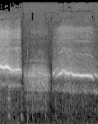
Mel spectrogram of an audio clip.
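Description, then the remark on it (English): A voice imitates a woman's high, thin whistling breath through the nose, two drawn-out wheezy tones with a short gap between them, steady in loudness. “Or I had this one lady, she sounded like there was a whistle stuck in her nose.”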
